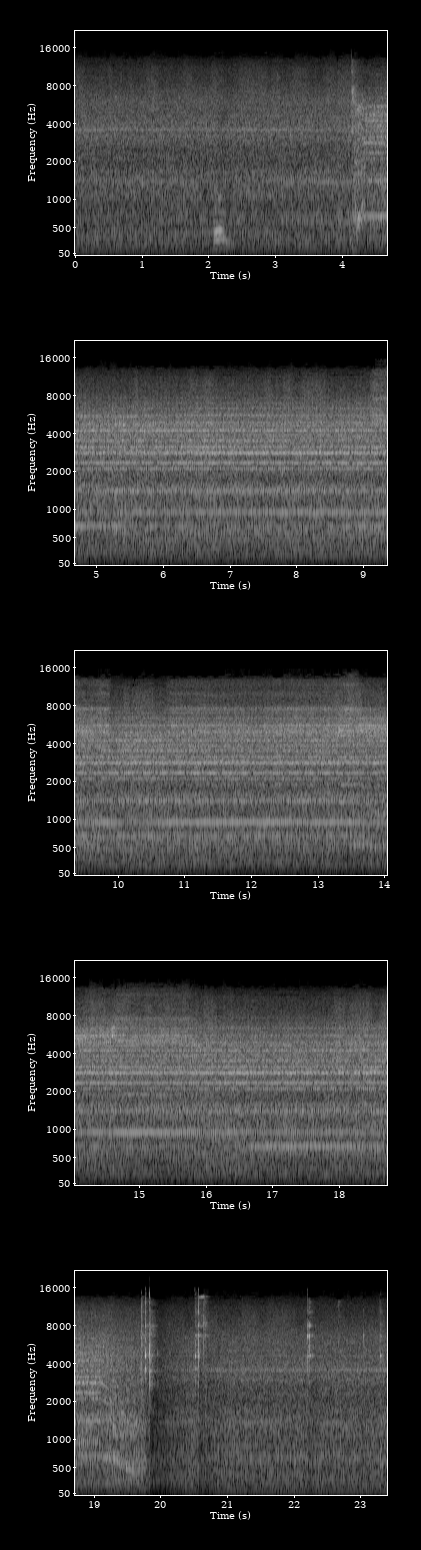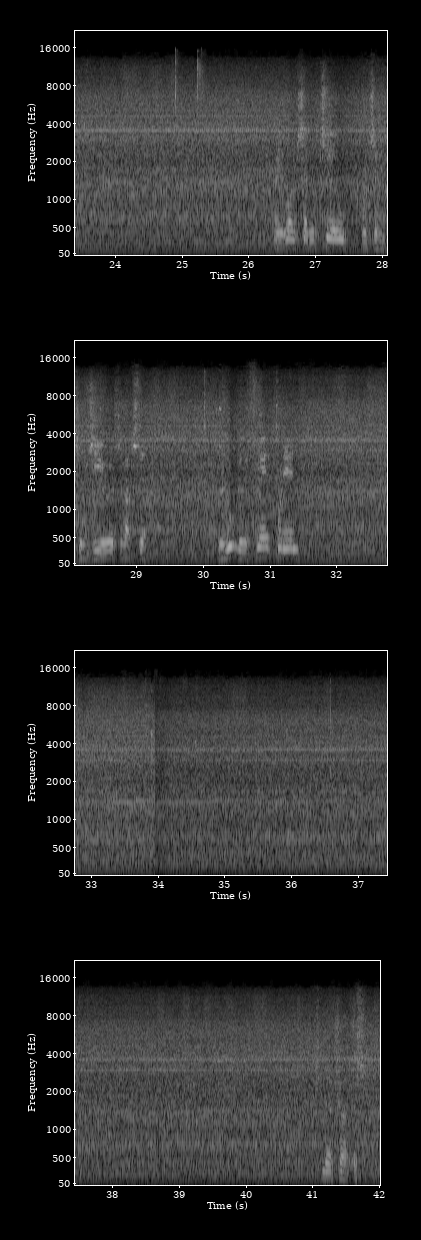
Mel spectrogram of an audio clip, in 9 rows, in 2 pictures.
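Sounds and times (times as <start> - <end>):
metal lathe whining: 3.9 - 19.9.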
